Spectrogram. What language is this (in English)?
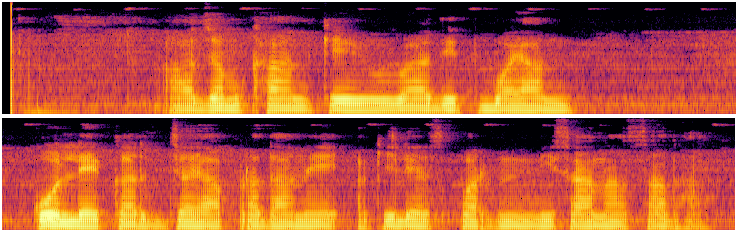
Hindi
